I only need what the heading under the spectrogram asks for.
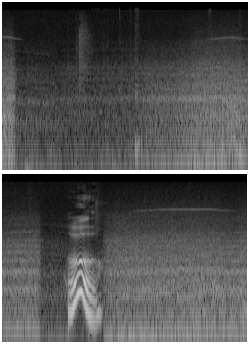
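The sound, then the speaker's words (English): A newly bought truck is started and its engine runs with a steady, raspy, blowy rumble throughout, briefly dipping before a short, loud exclaimed "ooh" with wavering pitch, then the engine drones on evenly. “There's me starting my new truck.”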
